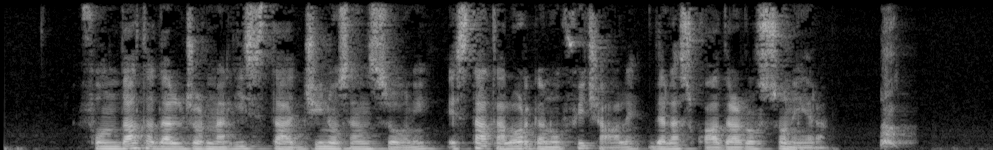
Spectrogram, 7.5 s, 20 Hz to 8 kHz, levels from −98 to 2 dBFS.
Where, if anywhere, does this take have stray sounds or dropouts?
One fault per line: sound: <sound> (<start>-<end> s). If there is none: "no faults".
sound: bark (6.6-6.9 s)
